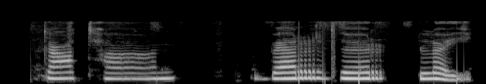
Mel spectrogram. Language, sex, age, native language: Icelandic, male, 8, Icelandic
